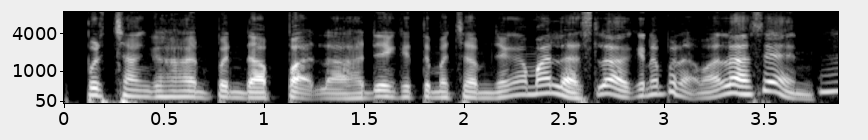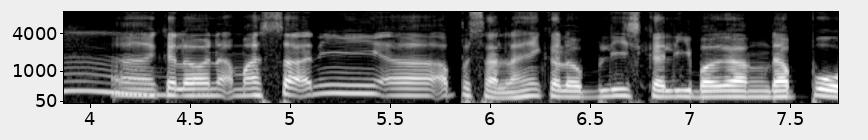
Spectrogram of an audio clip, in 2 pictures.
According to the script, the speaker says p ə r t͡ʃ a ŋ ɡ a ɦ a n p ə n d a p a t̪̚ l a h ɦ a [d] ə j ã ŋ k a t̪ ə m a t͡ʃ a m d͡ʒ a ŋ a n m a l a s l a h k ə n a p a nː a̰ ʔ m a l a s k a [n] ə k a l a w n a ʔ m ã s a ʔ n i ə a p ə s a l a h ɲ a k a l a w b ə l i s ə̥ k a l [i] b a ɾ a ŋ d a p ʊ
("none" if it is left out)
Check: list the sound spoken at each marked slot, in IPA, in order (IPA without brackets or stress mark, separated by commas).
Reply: d, n, i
